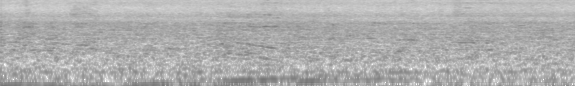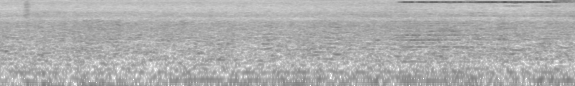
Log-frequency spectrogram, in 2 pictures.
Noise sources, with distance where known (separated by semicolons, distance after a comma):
engine of unclear size; person or small group talking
